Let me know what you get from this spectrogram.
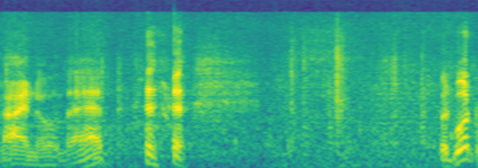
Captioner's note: Ben chuckles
